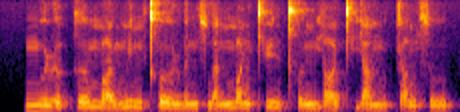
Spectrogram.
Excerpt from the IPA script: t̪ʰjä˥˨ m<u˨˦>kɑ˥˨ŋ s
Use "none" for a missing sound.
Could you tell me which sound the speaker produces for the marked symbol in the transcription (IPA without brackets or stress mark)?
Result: u˨˦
